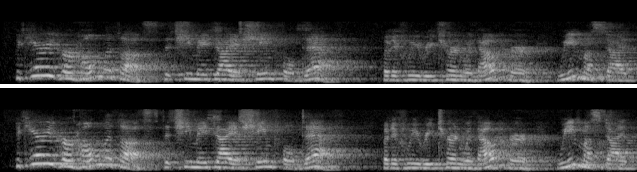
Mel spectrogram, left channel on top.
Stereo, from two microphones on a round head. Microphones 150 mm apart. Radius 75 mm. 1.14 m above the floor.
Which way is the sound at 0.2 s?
45° right (ahead or behind).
